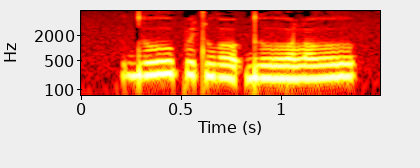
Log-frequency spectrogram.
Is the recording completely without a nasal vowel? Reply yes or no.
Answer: yes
